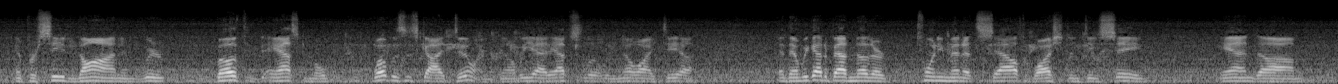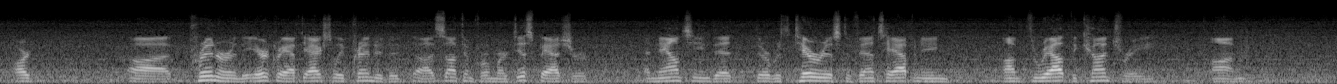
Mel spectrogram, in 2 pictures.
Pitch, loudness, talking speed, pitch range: 150 Hz, -21 LUFS, 130 wpm, 140-170 Hz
